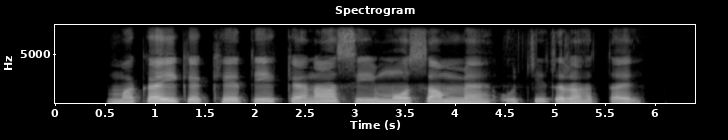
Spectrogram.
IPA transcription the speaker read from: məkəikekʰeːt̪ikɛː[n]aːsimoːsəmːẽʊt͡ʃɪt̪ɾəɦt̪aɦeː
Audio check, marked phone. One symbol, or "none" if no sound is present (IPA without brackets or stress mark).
n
